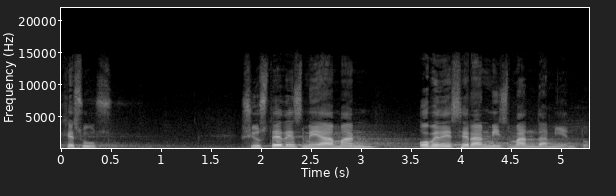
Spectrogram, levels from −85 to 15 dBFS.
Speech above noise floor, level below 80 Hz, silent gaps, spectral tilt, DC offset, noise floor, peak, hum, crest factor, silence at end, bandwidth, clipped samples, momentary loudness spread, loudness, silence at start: 34 dB; -40 dBFS; none; -5 dB/octave; under 0.1%; -54 dBFS; -2 dBFS; none; 18 dB; 0 s; 14 kHz; under 0.1%; 12 LU; -20 LUFS; 0.05 s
